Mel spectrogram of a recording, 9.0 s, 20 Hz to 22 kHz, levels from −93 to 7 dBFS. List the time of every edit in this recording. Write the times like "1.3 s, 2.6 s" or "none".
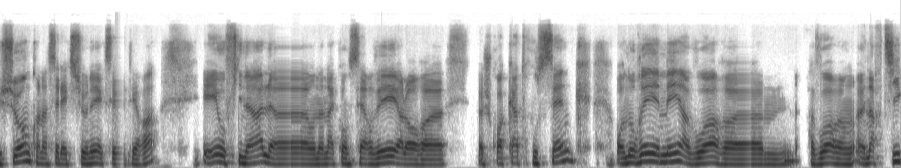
none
